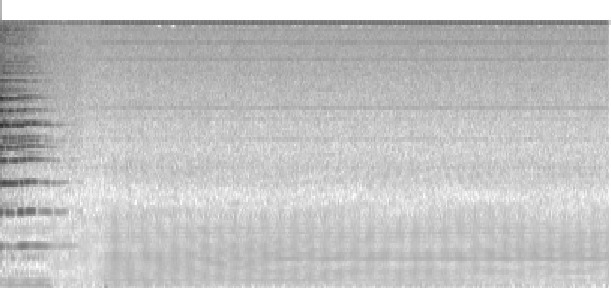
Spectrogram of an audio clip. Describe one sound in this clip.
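Electronic arcade game music plays steadily.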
